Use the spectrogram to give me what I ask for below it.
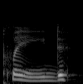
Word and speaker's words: played: It can be pronounced d, as in played.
